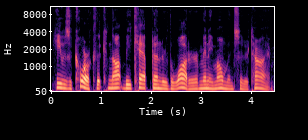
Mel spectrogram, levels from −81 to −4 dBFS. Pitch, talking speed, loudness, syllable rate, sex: 140 Hz, 230 wpm, -20 LUFS, 4.9 syllables/s, male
